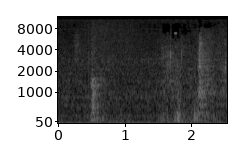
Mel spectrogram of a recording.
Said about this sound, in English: What's that? Another door closing. There's a lot of people closing doors tonight, huh?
